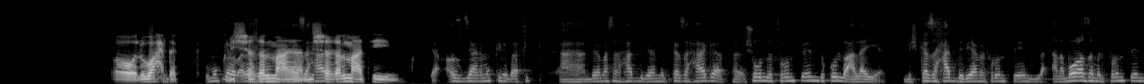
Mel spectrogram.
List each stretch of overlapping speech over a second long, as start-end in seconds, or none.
2.2-3.4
